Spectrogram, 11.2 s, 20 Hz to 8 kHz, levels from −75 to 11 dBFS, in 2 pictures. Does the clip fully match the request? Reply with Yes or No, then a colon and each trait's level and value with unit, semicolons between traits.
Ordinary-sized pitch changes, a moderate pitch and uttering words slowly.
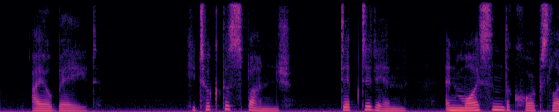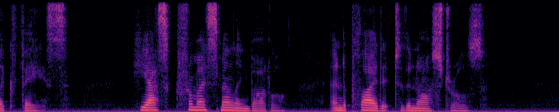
No: average, 4.7 semitones; medium, 155 Hz; average, 145 wpm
